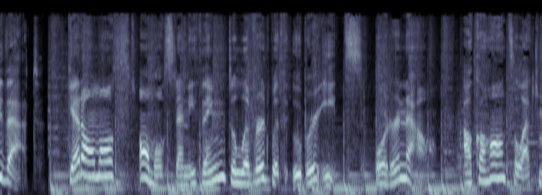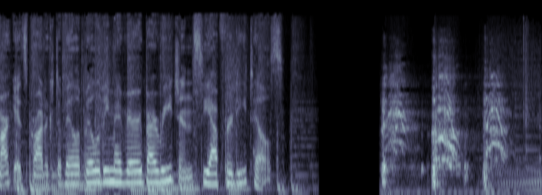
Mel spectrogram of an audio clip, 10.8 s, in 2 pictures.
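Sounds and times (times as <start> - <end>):
speech: 0.0 - 8.4, 9.2 - 10.0
person coughing: 9.2 - 10.6.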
